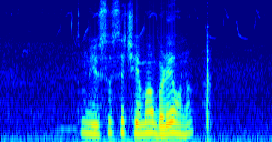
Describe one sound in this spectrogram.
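A young woman speaks softly and with emotion nearby.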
